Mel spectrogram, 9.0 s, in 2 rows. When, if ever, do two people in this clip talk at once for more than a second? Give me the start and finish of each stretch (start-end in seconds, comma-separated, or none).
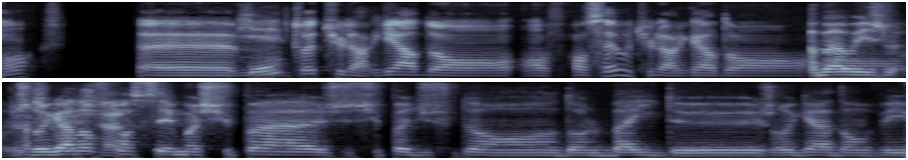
4.0-5.2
